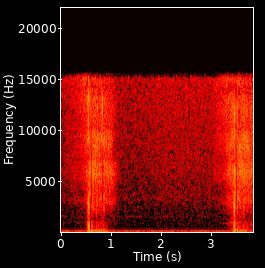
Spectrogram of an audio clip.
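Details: Two short, low, rattling snorts about three seconds apart from a sleeping tabby cat snoring, over a steady background hum.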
